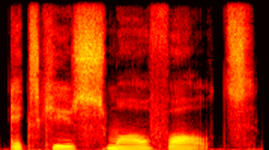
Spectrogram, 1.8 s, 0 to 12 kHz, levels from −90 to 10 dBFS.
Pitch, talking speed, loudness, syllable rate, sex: 170 Hz, 100 wpm, -20 LUFS, 3.2 syllables/s, female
